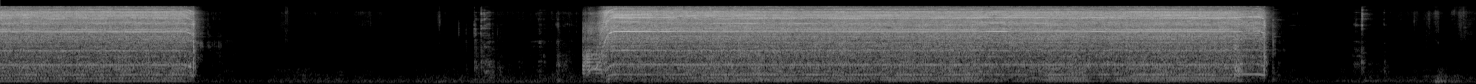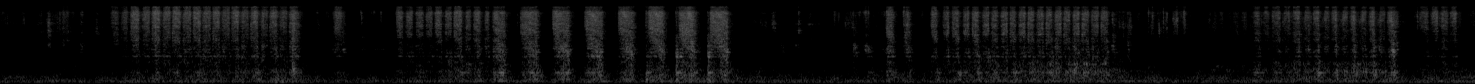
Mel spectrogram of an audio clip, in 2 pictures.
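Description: Rotary tool with a sanding drum running at high speed and grinding rust off the steel jaw of a vernier caliper: a loud, high whine that stops about 2 seconds in and runs again from about 6 to 12 seconds. In the second half, quieter rubbing strokes by hand on the caliper, at times about three strokes a second.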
